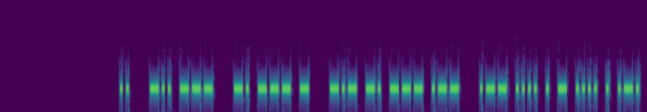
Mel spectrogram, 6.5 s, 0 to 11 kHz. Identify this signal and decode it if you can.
Morse code, heard as a keyed tone, about 40 wpm, 700 Hz. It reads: I DO NOT KNOW WHETHER
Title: Sentences from Top 1500 Words 40wpm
